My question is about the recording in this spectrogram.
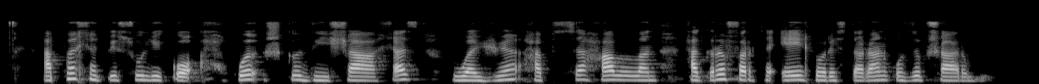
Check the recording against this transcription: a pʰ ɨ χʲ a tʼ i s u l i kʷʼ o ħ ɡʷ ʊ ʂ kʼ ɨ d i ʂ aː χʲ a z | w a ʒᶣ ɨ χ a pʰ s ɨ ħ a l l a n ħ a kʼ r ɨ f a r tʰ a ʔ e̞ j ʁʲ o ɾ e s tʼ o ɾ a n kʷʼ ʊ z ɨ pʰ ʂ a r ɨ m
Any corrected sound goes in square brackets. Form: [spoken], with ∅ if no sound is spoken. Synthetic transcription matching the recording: a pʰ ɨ χʲ a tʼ i s u l i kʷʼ o ħ ɡʷ ʊ ʂ kʼ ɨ d i [ʃ] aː χʲ a z | w a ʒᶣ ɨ [ħ] a pʰ s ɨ ħ a l l a n ħ a kʼ r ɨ f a r tʰ a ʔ e̞ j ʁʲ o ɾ e s tʼ o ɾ a n kʷʼ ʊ z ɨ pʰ ʂ a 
